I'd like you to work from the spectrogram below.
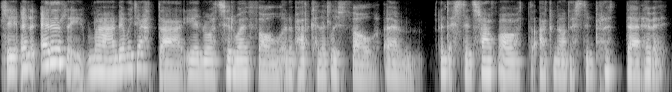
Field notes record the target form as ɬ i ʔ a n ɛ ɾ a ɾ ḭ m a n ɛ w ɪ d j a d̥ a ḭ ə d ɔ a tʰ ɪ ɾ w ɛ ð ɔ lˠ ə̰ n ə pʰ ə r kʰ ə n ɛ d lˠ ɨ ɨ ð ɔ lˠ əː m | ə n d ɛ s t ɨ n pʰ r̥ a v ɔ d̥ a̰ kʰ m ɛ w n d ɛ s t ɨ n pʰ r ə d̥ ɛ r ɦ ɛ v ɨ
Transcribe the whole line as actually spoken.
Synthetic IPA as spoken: ɬ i ʔ ə n ɛ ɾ ə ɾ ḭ m a n ɛ w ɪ d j a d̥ a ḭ ə n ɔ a tʰ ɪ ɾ w ɛ ð ɔ lˠ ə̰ n ə pʰ a r kʰ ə n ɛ d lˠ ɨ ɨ θ ɔ lˠ əː m | ə n d ɛ s t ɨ n tʰ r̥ a v ɔ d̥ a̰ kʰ m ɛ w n d ɛ s t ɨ n pʰ r ə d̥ ɛ r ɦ ɛ v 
